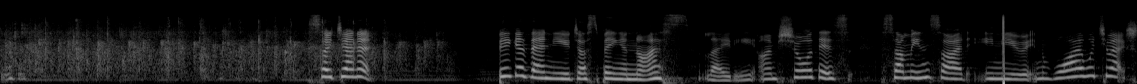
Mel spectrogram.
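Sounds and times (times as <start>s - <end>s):
audience applause: 0.0s - 4.6s
speech: 3.2s - 3.8s, 5.0s - 11.3s.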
